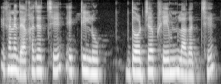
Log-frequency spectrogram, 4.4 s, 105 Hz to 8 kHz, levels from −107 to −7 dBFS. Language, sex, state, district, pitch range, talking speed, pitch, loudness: Bengali, female, West Bengal, Cooch Behar, 185-210 Hz, 110 wpm, 200 Hz, -17 LUFS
